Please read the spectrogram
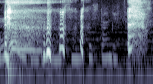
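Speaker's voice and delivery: bright burst of laughter; quick amused laugh. Real, not acted. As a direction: laugh out loud at it. Laughing at the episode.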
